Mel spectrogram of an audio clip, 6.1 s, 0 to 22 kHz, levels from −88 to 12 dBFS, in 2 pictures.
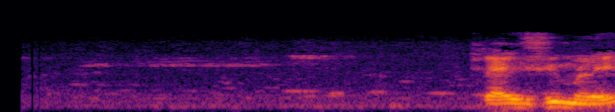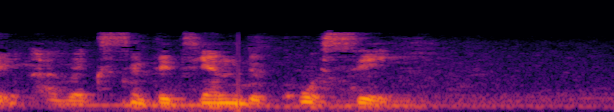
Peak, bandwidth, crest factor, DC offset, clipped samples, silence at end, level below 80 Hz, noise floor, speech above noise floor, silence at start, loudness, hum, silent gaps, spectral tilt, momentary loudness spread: -2 dBFS; 7.8 kHz; 18 dB; under 0.1%; under 0.1%; 0.95 s; -54 dBFS; -47 dBFS; 31 dB; 1.45 s; -17 LUFS; none; none; -5.5 dB/octave; 26 LU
